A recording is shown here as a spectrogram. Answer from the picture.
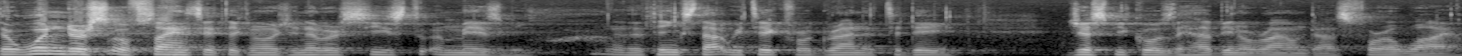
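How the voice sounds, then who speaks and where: Using fairly even intonation, a man with an Ethiopian accent talks at a fairly quick pace in a medium pitch. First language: Amharic. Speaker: TV science show host, award recipient. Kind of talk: award acceptance speech.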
